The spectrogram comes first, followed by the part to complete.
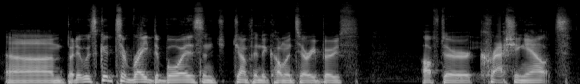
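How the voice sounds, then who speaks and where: A man's voice: low voice, steady tone, moderate pace, a bit bright, clear, resonant tone. A man giving live, chatty sim racing commentary with jokey, apologetic asides.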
